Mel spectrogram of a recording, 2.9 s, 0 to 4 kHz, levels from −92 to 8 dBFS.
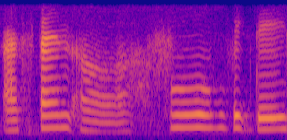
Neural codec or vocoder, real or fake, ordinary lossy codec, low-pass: none; real; none; 3.6 kHz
